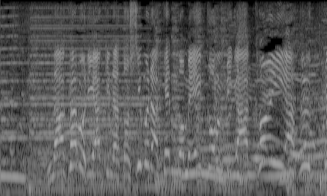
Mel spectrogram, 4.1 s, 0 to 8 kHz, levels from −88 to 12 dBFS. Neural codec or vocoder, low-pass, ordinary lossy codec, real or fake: none; none; none; real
